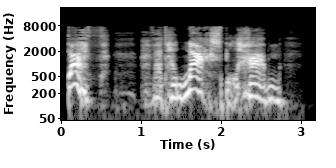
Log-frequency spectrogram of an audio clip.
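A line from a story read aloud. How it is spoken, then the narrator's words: Hissing angrily. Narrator (German): fauchte der Bäckermeister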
